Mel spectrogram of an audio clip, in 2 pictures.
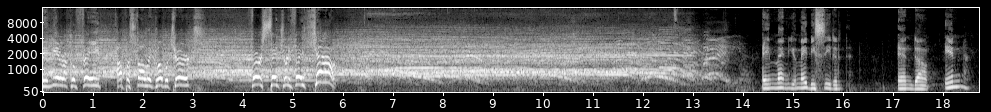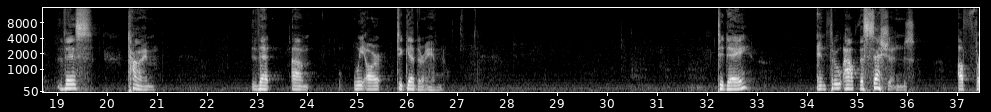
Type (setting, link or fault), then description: setting, large echoing room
